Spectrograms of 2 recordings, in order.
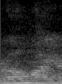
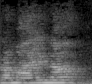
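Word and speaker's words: रामायण: English in Hindi we write ra ramayan or ramayan I don't know ra ramayan okay we don't say ramay but in English since we put a people start pronouncing it as ramayana Mahabharata Rama is it Rama it is Ram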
